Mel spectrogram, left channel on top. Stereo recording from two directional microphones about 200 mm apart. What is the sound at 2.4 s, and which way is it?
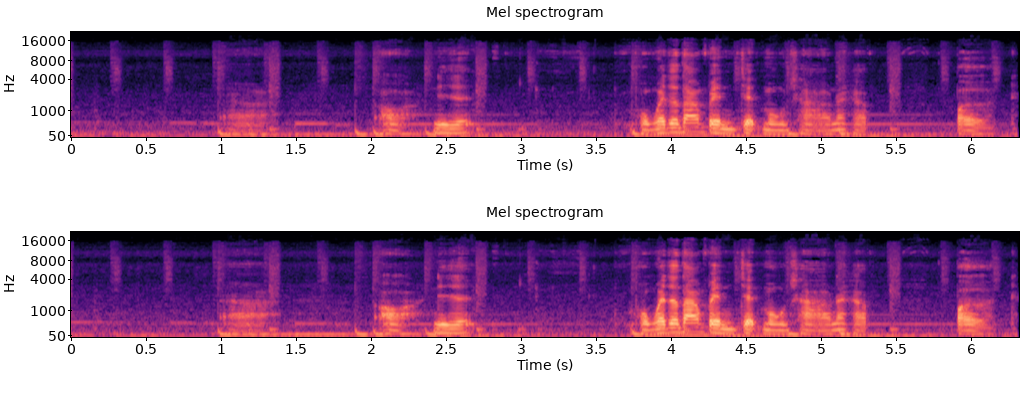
Speech, 20° left (ahead or behind).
